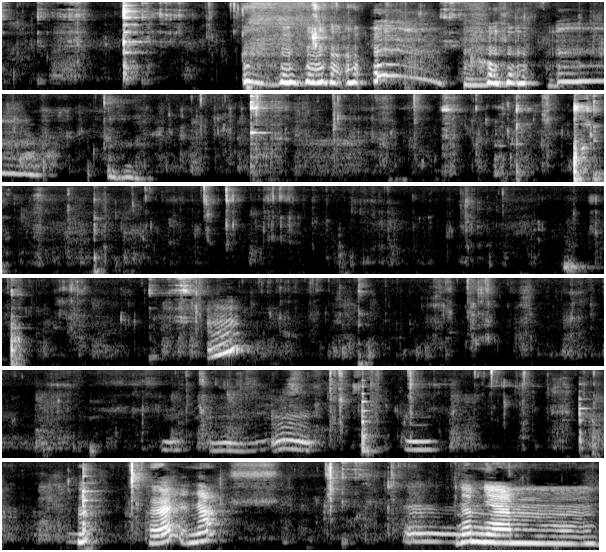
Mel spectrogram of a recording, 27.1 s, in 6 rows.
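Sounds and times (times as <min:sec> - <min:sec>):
chewing and crunching: 0:00.0 - 0:02.0, 0:02.7 - 0:25.6
cutlery clinking on dishes: 0:00.2 - 0:01.4, 0:06.3 - 0:06.8, 0:22.3 - 0:23.4.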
